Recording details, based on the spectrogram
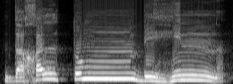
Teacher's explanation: मीम साकिन के बाद बा है, तो यहाँ पर क्या करेंगे, इख्फाए शफवी, यानी यहाँ पर गुन्ना करेंगे।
